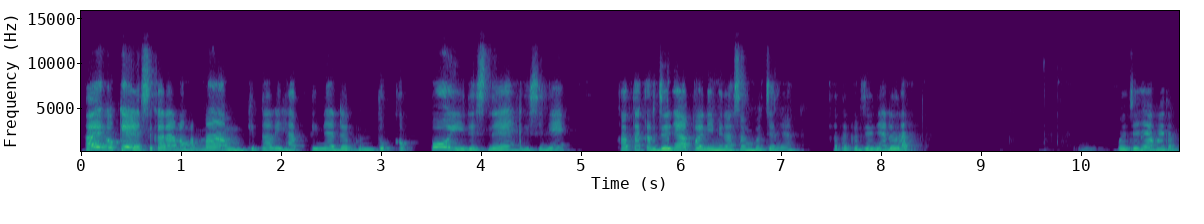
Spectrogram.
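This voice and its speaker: A woman with a fairly high voice leads a grammar lesson. She explains each point patiently, and she quizzes her students with drawn-out, sing-song prompts. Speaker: Japanese grammar teacher. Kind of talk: live class lesson.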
